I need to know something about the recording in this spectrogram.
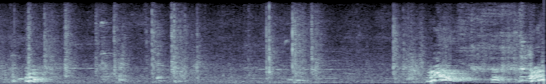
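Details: Sasha, a pet pit bull, chases a red light in the yard at night. Short, rough barks or yelps burst out near the end. Before them come scuffling, clicking noises and a steady low hum that stops halfway through.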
